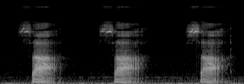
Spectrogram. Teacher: the S sound now here's the first it's sa sa sa this is not aspirated so remember with the palm of your hand in front of your mouth you should feel little if any air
